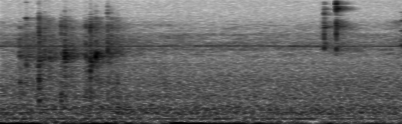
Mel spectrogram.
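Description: Near silence with faint computer keyboard typing: a quick run of key clicks in the first second or so, then a couple more clicks about three seconds in.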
